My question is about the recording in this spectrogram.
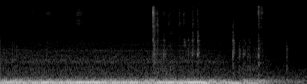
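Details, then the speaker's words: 2006 Chevrolet Corvette C6 Z06, stock, after hot run (oil temp 167, idle oil pressure 28): deep, even whoosh fading as cooling fans spool down after shutdown; normal. "Hear the fans spool down."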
